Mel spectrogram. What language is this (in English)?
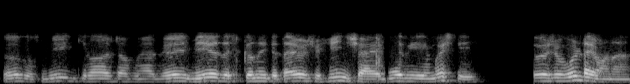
Kashmiri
